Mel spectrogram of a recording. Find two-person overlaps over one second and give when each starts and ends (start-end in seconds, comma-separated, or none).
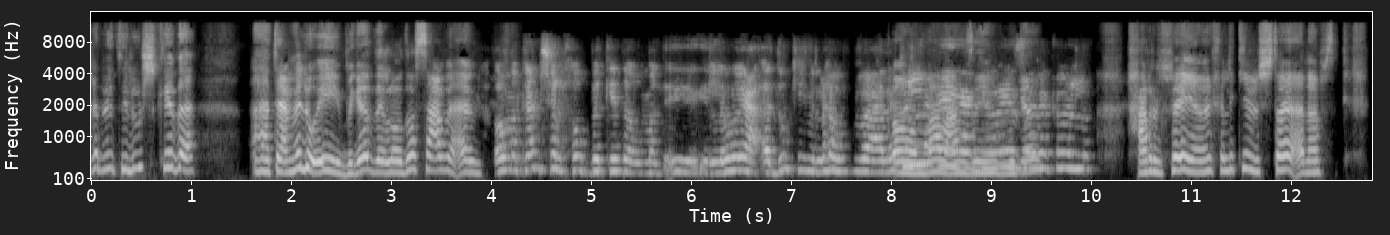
8.0-9.6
